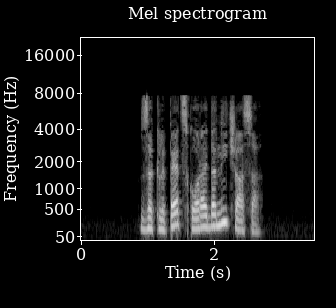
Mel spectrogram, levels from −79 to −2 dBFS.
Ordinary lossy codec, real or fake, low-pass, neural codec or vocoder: AAC, 24 kbps; real; 19.8 kHz; none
